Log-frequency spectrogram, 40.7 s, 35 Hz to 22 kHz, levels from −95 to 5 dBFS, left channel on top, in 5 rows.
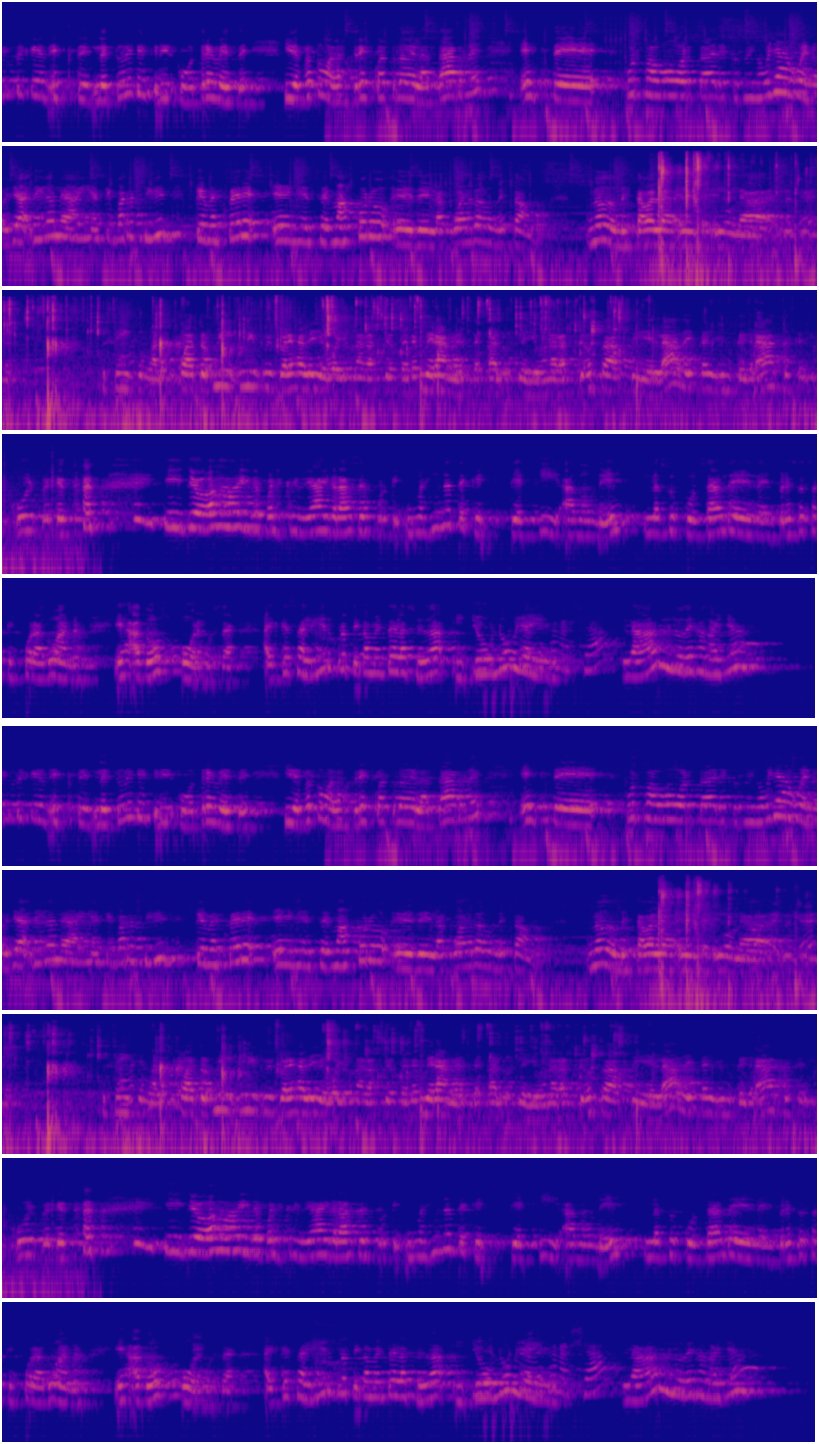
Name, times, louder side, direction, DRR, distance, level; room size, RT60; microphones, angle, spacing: voice 1, 0.0-6.0 6.3-9.8 10.1-13.6 14.0-16.4 17.3-34.9 35.2-38.2 38.8-40.1, left 2 dB, 40° left, 2 dB, 3.0 m, -52 dB
sound 1, 3.2-20.1, left 2 dB, 60° left, 2.2 m, -68 dB
sound 2, 14.5-25.3, left 9 dB, 75° left, 1.6 m, -51 dB
voice 2, 15.1-16.5 17.4-18.5 34.5-34.7 35.7-36.1 37.3-38.7 39.9-40.2, right 2 dB, 85° right, 2 dB, 3.3 m, -65 dB
30.0 x 15.5 x 7.2 m, 0.92 s
head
